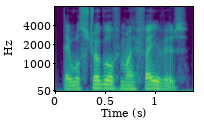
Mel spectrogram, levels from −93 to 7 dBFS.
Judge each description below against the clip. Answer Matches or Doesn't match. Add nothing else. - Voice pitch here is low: Matches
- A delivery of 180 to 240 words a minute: Doesn't match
